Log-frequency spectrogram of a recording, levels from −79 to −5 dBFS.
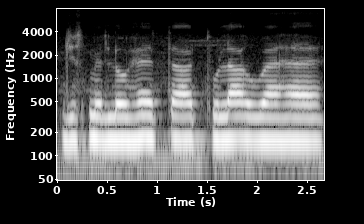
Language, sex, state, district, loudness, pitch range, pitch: Hindi, male, Punjab, Fazilka, -12 LUFS, 155-160 Hz, 155 Hz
